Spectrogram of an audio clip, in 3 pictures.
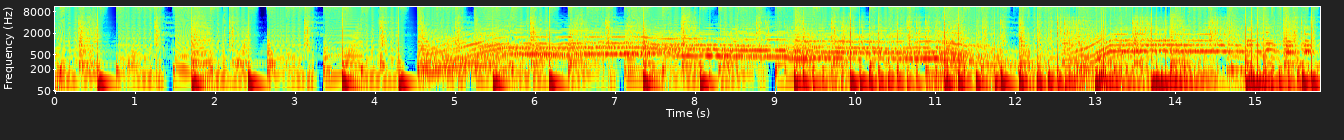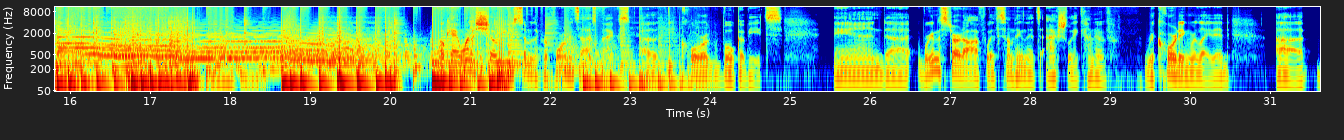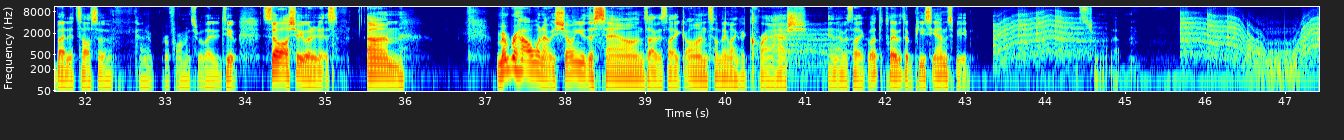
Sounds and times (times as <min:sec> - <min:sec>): Synthesizer: 0:01.5 - 0:23.9, 0:43.4 - 0:44.8, 0:45.7 - 0:47.4.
